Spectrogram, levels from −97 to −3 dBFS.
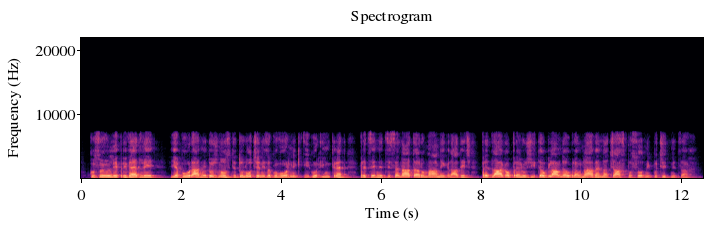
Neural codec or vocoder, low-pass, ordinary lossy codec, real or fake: codec, 16 kHz, 8 kbps, FreqCodec, smaller model; 7.2 kHz; none; fake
